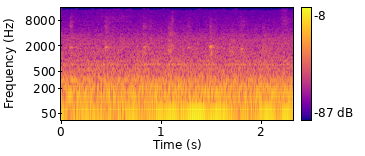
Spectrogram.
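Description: Faint, irregular ticks and light scratches of a fountain pen nib on paper as a word is written by hand, over a low steady hum.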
